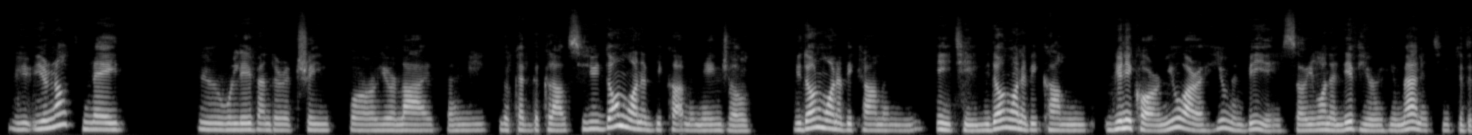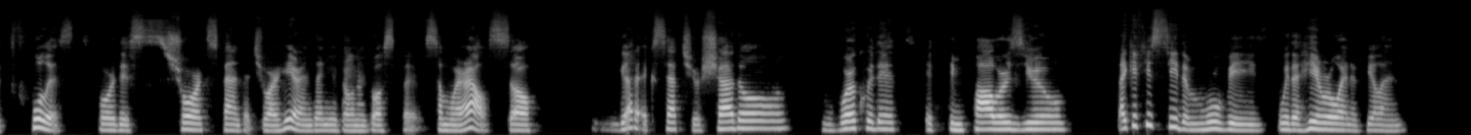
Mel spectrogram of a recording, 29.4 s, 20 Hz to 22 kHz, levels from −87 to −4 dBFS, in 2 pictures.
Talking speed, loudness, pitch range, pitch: 185 wpm, -28 LUFS, 170-200 Hz, 180 Hz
